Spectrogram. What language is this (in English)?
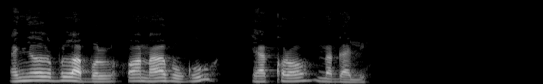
Masai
